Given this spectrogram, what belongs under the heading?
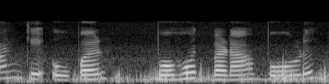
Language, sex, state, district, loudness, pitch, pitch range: Hindi, female, Haryana, Charkhi Dadri, -17 LUFS, 225 Hz, 215-265 Hz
